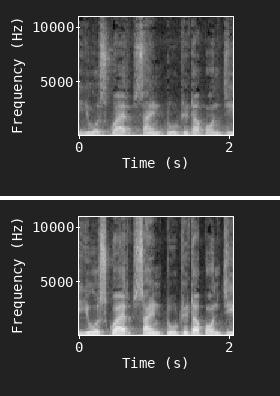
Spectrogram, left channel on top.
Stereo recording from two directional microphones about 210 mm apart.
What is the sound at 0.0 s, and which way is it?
Speech, 55° right (ahead or behind).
